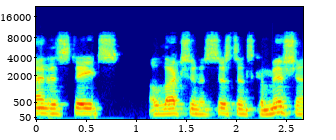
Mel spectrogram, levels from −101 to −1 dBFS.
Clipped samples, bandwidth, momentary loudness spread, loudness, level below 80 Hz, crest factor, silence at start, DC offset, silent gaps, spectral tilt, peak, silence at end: under 0.1%; 10 kHz; 10 LU; -27 LUFS; -66 dBFS; 18 dB; 0 s; under 0.1%; none; -4 dB/octave; -10 dBFS; 0 s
